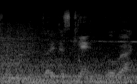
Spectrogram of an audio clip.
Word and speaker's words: lums: I always called them lums. Yeah, I always call them lums too, but after like even though like the manuals and all that say it's whatever it's pronounced looms, I just can't go back to that.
